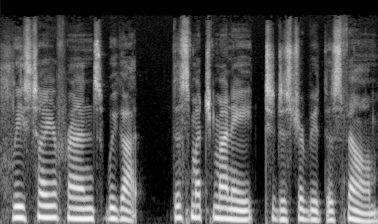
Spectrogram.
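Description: A woman speaks in a normal speaking voice at a medium pitch, with fairly even intonation. The recording is very clean, with a silent background, and the sound is dry and close with no echo. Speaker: podcast co-host. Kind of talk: casual chat.

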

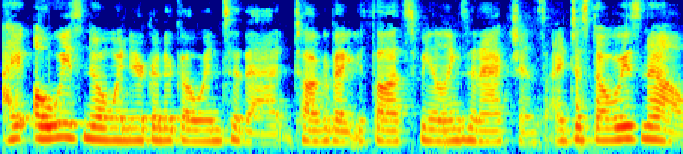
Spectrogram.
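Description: A put-on character voice in a New York accent, female-sounding and raspy, comes at a very fast pace with a medium pitch for a woman.

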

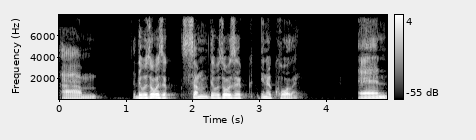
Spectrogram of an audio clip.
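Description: A man with a South African accent talks at a moderate pace and medium pitch, his tone dark and mellow. The recording is very clean, with a silent background. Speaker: company executive. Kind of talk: casual chat.

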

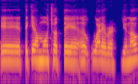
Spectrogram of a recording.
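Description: A woman talks at a fairly slow pace and a fairly high pitch. The sound is dry and close, with no echo. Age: 30s. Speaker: podcast co-host. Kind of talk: casual chat.

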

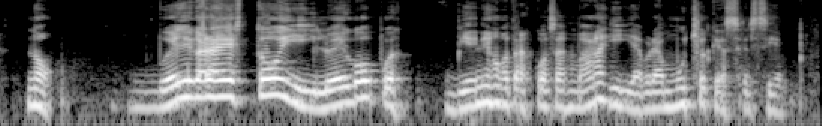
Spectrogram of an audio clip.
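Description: A woman with a plain, everyday voice speaks at a moderate pace at medium pitch, her intonation lively and her loudness swinging widely. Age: 30s. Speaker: former TV presenter and businesswoman. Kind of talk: interview conversation.

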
